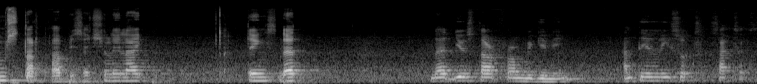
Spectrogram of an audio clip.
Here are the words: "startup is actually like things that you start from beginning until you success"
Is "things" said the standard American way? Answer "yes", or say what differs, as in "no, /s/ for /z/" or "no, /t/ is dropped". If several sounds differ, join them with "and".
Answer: no, /t/ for /θ/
